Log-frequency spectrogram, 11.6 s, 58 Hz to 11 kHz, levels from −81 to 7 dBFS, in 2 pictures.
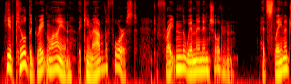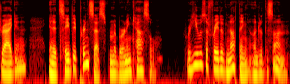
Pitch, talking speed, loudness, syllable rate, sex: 130 Hz, 205 wpm, -22 LUFS, 5.4 syllables/s, male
